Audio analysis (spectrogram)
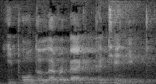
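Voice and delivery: ordinary delivery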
